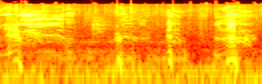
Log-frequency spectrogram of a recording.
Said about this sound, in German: Da verselbstständigte sich sein Körper, er nahm einen heftigen Atemzug und hustete so stark, dass er sich übergab.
